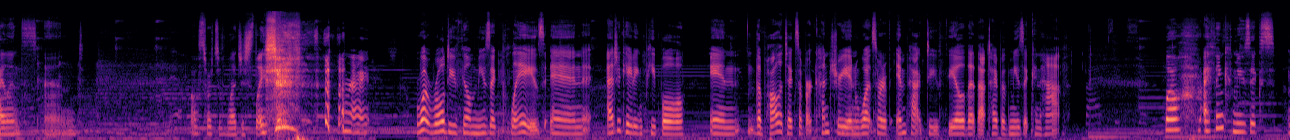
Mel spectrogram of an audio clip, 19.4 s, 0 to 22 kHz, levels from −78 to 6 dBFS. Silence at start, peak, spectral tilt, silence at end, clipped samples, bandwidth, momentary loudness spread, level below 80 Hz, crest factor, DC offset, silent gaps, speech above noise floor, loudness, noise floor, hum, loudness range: 0 s; -2 dBFS; -2.5 dB/octave; 0 s; under 0.1%; 15.5 kHz; 16 LU; -42 dBFS; 22 dB; under 0.1%; none; 23 dB; -21 LUFS; -45 dBFS; none; 9 LU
